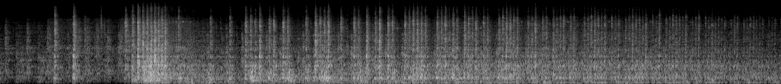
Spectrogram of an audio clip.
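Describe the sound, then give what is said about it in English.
A small plane's propeller engine at an air park cranks through a few uneven sputters, then catches at about a second and a half and settles into a steady, loud, rumbling idle with a buzzing drone. “And the safety check is just a good yell to get everybody out of the way. Clear prop.”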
